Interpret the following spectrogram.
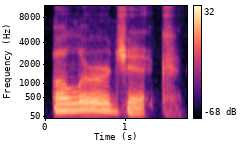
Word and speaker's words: allergic: That's a allergic. That's B. Stress on the second syllable.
